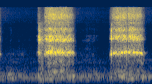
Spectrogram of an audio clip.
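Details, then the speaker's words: Vocal imitation of wheeze by a teacher in a respiratory examination practical session: two breathy, whistling hisses then a brief voiced note, illustrating an added lung sound heard without a stethoscope (called rhonchi when heard with one). "هذا اذا هو نفسه الرونكاي اللي نقول عليها رونكاي بالرئه رونكاي او صوت لاحظ نسمعها بدون سماعه هذا نسميه ويز"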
